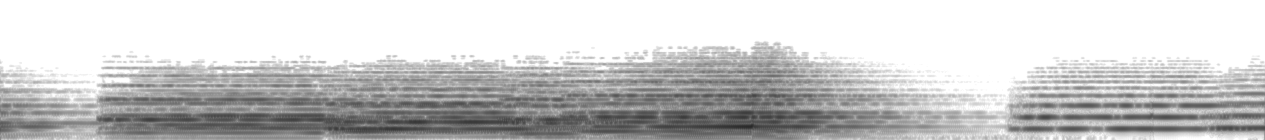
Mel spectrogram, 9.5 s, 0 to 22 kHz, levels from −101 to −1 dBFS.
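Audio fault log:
5.63 s and 8.63 s, damaged data in a compressed stream: two brief blips, each about 14 ms, where corrupted frames made the decoder misread data and lose sync.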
